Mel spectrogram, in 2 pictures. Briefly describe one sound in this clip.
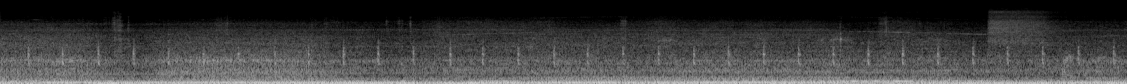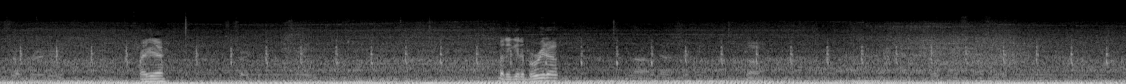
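A truck's diesel engine rumbles steadily from inside the cab.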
